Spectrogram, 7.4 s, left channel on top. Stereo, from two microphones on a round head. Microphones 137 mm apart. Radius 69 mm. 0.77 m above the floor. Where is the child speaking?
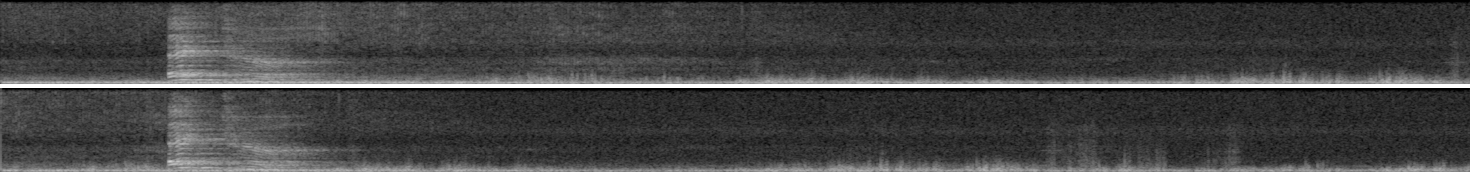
Centre (ahead or behind), 4 m.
